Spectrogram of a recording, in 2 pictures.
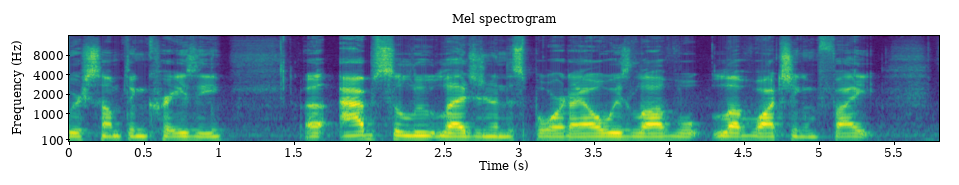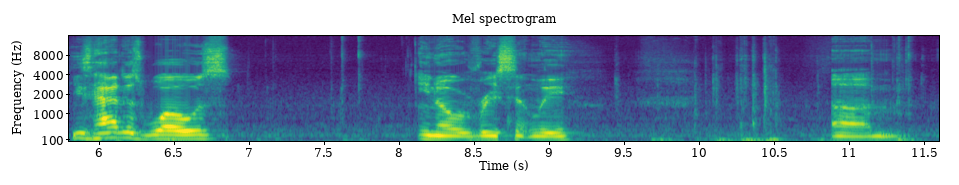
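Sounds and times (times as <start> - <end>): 
speech: 0.0 - 6.9, 8.1 - 9.2, 10.9 - 11.5
typing on a computer keyboard: 9.7 - 11.5.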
